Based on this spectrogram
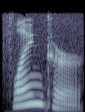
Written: flanker

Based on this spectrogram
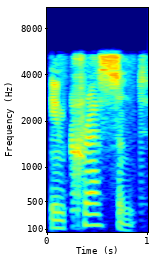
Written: increscent

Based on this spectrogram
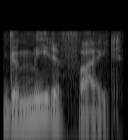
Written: gametophyte

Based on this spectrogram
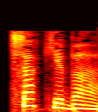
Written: succuba

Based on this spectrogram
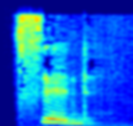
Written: syd

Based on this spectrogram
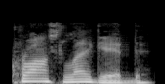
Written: crosslegged

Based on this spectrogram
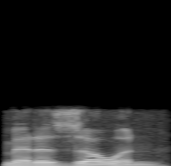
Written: metazoan

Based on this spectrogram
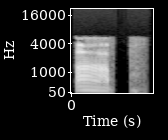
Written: op

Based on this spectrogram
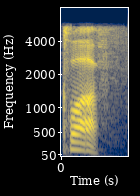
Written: Clough

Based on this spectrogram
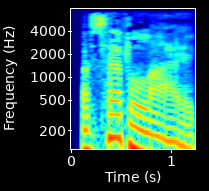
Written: acetylide

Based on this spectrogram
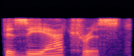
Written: physiatrist

